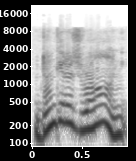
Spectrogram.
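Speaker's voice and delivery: put-on high teen voice, hastening to qualify; lightly voiced teen girl. Ema softens their account for Myron, lightly voiced teen. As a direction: lightly play a teenager clarifying. Ema's dialogue.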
